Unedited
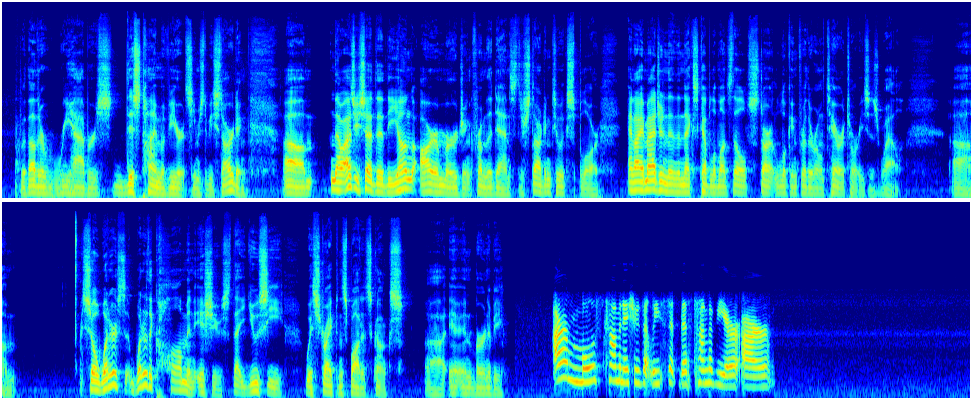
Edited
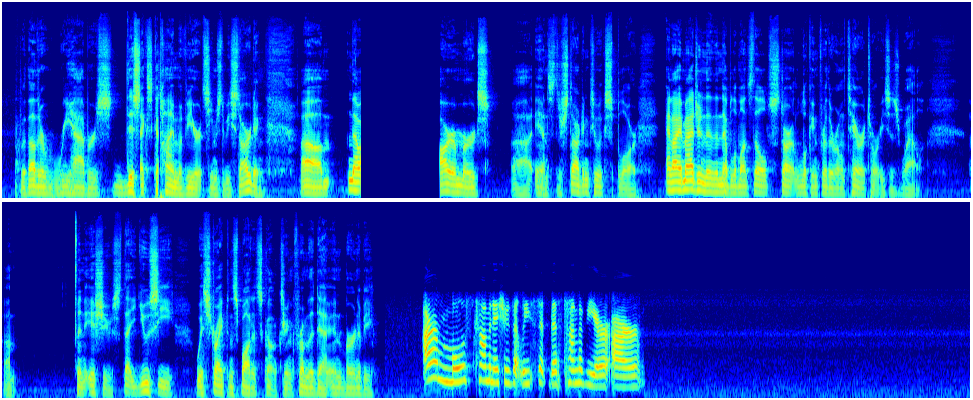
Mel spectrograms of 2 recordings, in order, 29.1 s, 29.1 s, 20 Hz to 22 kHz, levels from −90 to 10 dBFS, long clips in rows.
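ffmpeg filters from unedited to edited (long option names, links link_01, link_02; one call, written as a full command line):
ffmpeg -i in.wav -filter_complex "[0:a]asplit=12[link_01][link_02][link_03][link_04][link_05][link_06][link_07][link_08][link_09][link_10][link_11][link_12];[link_01]atrim=end=2.082[link_13];[link_02]atrim=start=10.268:end=10.532[link_14];[link_03]atrim=start=2.078:end=5.12,asetpts=PTS-STARTPTS,afade=type=out:start_time=3.038:duration=0.004:curve=hsin[link_15];[link_04]atrim=start=5.12:end=6.31,asetpts=PTS-STARTPTS,volume=0[link_16];[link_05]atrim=start=6.31:end=6.882,asetpts=PTS-STARTPTS,afade=type=in:duration=0.004:curve=hsin[link_17];[link_06]atrim=start=20.378:end=21.352[link_18];[link_07]atrim=start=7.538:end=10.272[link_19];[link_08]atrim=start=10.528:end=14.342[link_20];[link_09]atrim=start=14.648:end=15.672[link_21];[link_10]atrim=start=17.308:end=20.382[link_22];[link_11]atrim=start=6.878:end=7.542[link_23];[link_12]atrim=start=21.348[link_24];[link_13][link_14]acrossfade=duration=0.004:curve1=hsin:curve2=hsin[link_25];[link_15][link_16][link_17]concat=n=3:v=0:a=1[link_26];[link_25][link_26]acrossfade=duration=0.004:curve1=hsin:curve2=hsin[link_27];[link_27][link_18]acrossfade=duration=0.004:curve1=hsin:curve2=hsin[link_28];[link_28][link_19]acrossfade=duration=0.004:curve1=hsin:curve2=hsin[link_29];[link_29][link_20]acrossfade=duration=0.004:curve1=hsin:curve2=hsin[link_30];[link_30][link_21]acrossfade=duration=0.004:curve1=hsin:curve2=hsin[link_31];[link_31][link_22]acrossfade=duration=0.004:curve1=hsin:curve2=hsin[link_32];[link_32][link_23]acrossfade=duration=0.004:curve1=hsin:curve2=hsin[link_33];[link_33][link_24]acrossfade=duration=0.004:curve1=hsin:curve2=hsin" out.wav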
